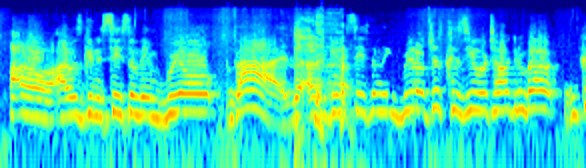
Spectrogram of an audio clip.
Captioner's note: laughter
